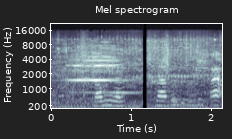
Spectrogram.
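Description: Voices talking in the background, with a short steady high tone about half a second in and a sudden break in the sound just over a second in.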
